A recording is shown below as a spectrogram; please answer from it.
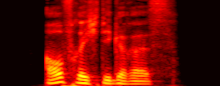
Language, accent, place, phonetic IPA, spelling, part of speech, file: German, Germany, Berlin, [ˈaʊ̯fˌʁɪçtɪɡəʁəs], aufrichtigeres, adjective, De-aufrichtigeres.ogg
- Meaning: strong/mixed nominative/accusative neuter singular comparative degree of aufrichtig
